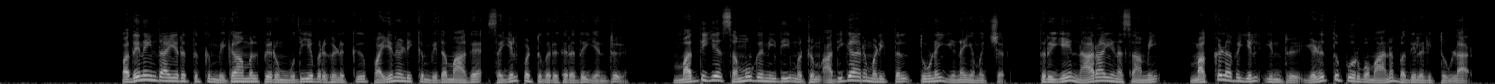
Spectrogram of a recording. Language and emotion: Tamil, neutral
